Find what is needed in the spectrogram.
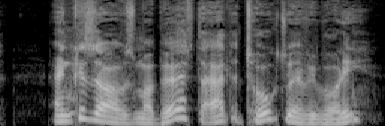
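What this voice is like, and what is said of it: Hoarse, lost voice from nightclub. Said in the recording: “my voice is still cooked ... my voice is still gone ... you've got to talk over the music, and the music was loud ... My voice is gone.”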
